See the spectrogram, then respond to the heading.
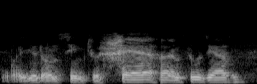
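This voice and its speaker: A man's voice: on the low side, steady tone, moderate pace, lightly acted. An actor playing a jovial, reassuring surgeon father in a 1970s radio drama, hearty in manner. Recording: tinny old radio broadcast with faint music.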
